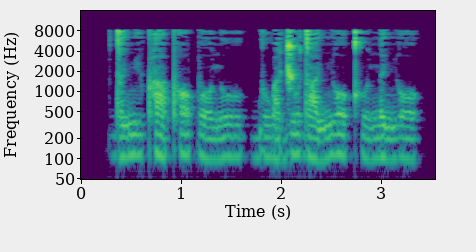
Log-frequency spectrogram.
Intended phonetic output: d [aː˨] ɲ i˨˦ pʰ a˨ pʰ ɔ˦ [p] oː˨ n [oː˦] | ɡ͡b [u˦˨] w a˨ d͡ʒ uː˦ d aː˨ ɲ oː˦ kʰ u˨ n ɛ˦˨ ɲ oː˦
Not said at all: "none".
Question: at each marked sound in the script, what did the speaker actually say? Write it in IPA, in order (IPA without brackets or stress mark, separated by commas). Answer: a˨, p, uː˦, u˨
